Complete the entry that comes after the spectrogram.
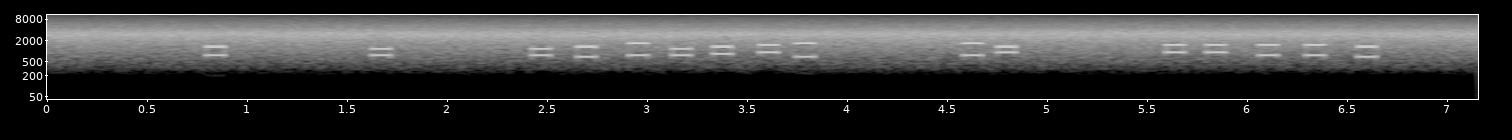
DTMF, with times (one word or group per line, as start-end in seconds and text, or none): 0.8-0.9 5
1.6-1.7 4
2.4-3.8 42B48#A
4.6-4.8 B0
5.6-6.6 ##662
